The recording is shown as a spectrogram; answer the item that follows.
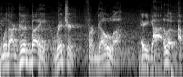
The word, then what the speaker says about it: Fergola: All right, we're back cooking with our good buddy, Richard Fergola. There you go. Look, I pronounced his name right again on camera.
